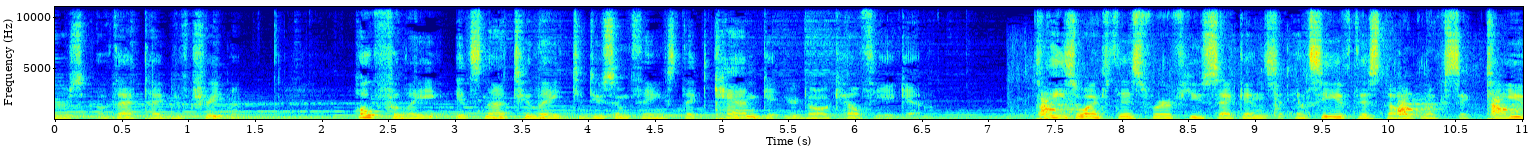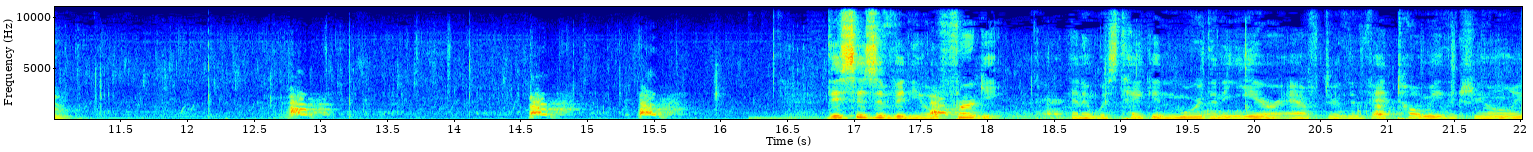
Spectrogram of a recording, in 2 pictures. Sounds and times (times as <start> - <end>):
Dog: 7.4 - 7.7, 10.0 - 11.1, 12.7 - 13.2, 14.6 - 15.8, 17.6 - 17.8, 20.8 - 21.2.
